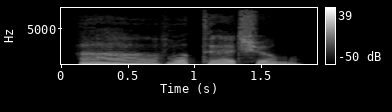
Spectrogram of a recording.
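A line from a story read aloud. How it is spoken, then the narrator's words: Girl's sigh. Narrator (Russian): Вздохнула девушка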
